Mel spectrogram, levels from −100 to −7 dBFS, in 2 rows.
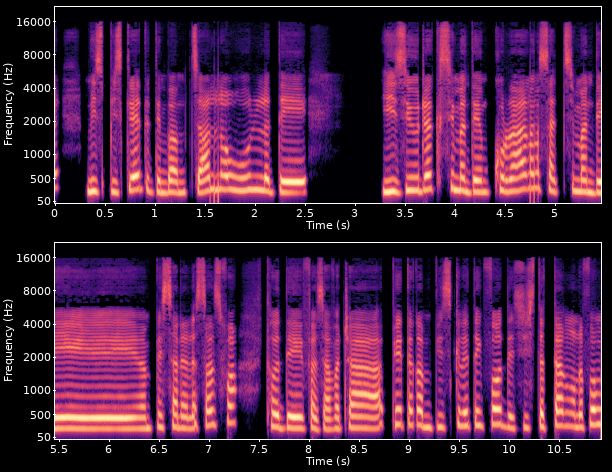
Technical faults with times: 1.56-1.64 chunks out of order
4.76-4.84 chunks out of order

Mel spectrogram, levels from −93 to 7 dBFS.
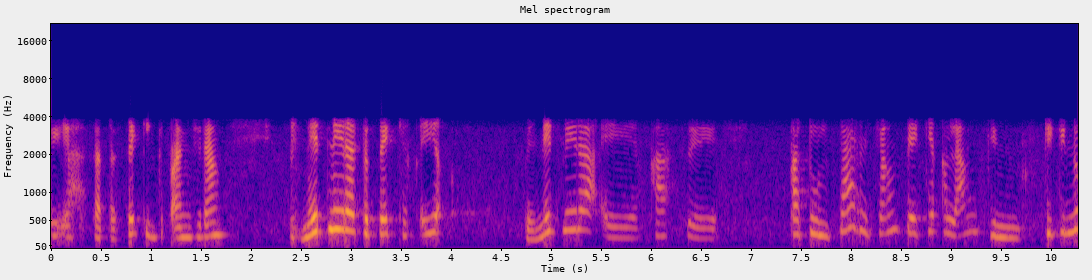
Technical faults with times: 0.00-10.27 AMR narrowband mobile codec
0.30-0.33 lost AMR speech frames

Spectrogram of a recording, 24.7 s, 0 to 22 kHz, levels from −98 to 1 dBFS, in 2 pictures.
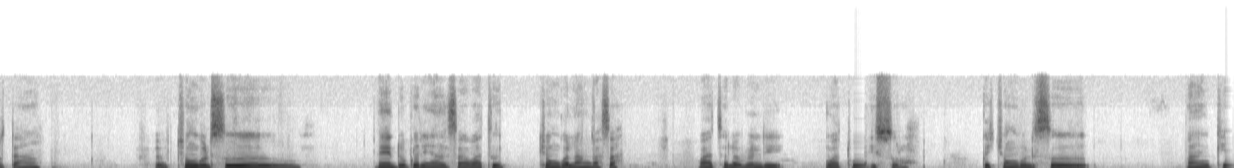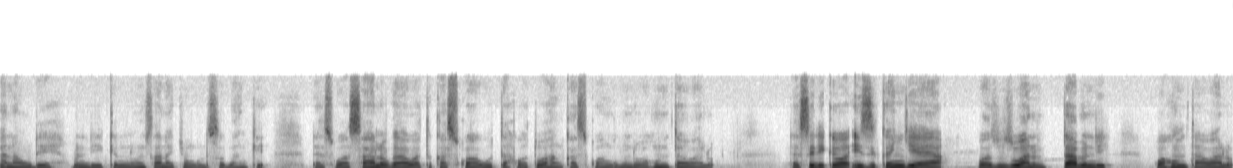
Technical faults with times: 8.55-8.66 burst of packet loss
12.26-12.36 burst of packet loss

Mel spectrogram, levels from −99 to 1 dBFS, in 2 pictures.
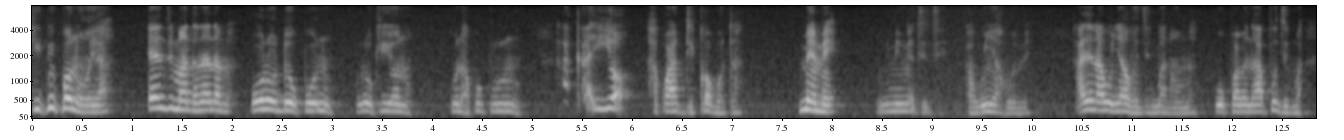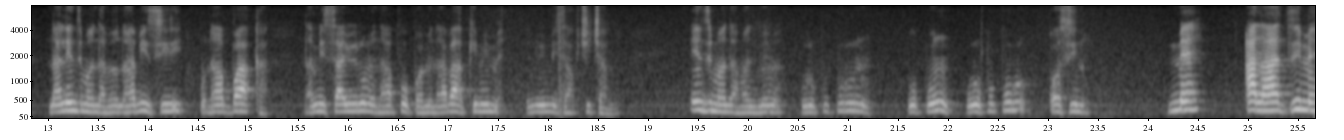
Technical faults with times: none

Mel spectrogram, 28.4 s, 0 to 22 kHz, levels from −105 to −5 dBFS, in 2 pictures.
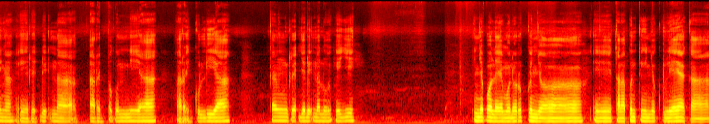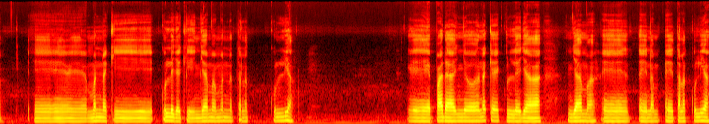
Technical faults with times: none

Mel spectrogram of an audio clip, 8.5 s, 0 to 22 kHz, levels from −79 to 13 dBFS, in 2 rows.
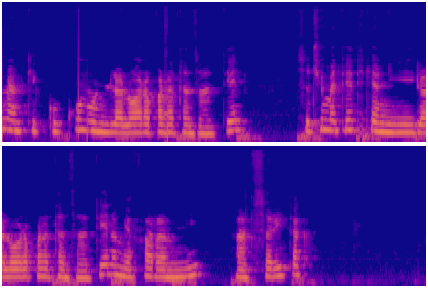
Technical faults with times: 1.62-1.65 corrupt frame decoded
3.57-3.60 corrupt frame decoded

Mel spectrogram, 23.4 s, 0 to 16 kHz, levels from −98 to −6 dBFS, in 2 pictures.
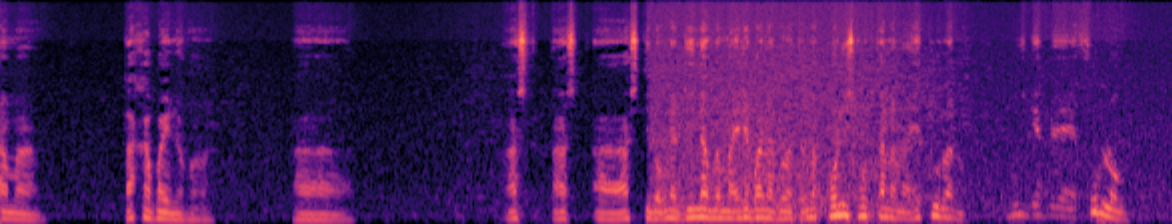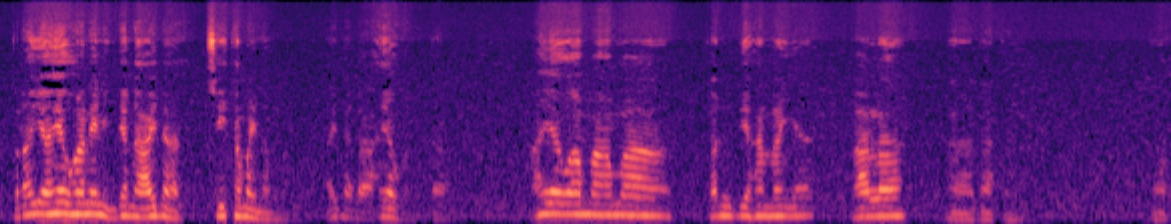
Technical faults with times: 0.00-23.43 noise suppressor artifacts
1.24-3.47 speech cut by the noise suppressor
5.03-6.45 speech cut by the noise suppressor
6.45-9.50 noise suppressor catching up
8.70-17.10 speech cut by the noise suppressor
18.30-21.95 speech cut by the noise suppressor
23.21-23.38 speech cut by the noise suppressor

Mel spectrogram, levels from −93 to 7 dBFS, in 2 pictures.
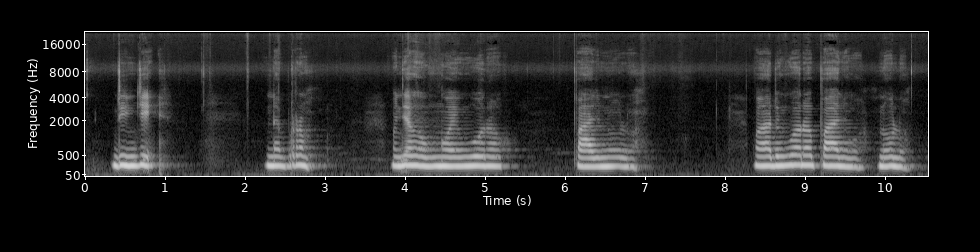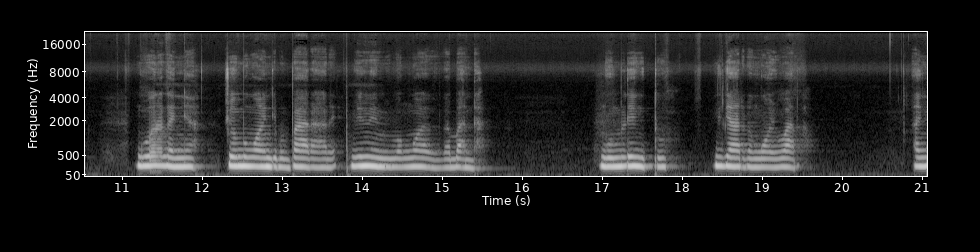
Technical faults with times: none

